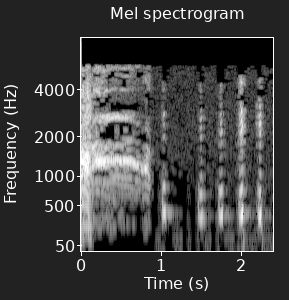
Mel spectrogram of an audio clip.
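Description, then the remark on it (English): A person screams in fright: a loud, shrill scream that rises and holds for nearly a second, then breaks off into five short, panicky yelps, with no other voices around. “I would have screamed twice as loud as that.”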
